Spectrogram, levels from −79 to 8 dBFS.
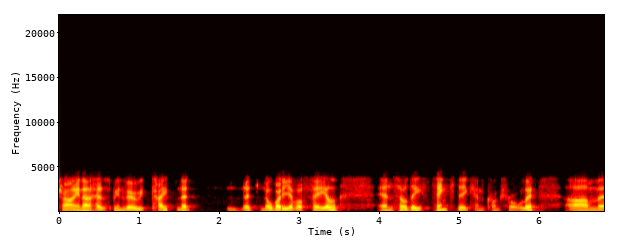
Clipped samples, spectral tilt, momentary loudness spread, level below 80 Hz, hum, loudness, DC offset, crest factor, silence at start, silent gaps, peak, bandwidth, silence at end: under 0.1%; -3.5 dB/octave; 15 LU; -74 dBFS; none; -20 LUFS; under 0.1%; 20 dB; 0 s; none; -2 dBFS; 4.6 kHz; 0 s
